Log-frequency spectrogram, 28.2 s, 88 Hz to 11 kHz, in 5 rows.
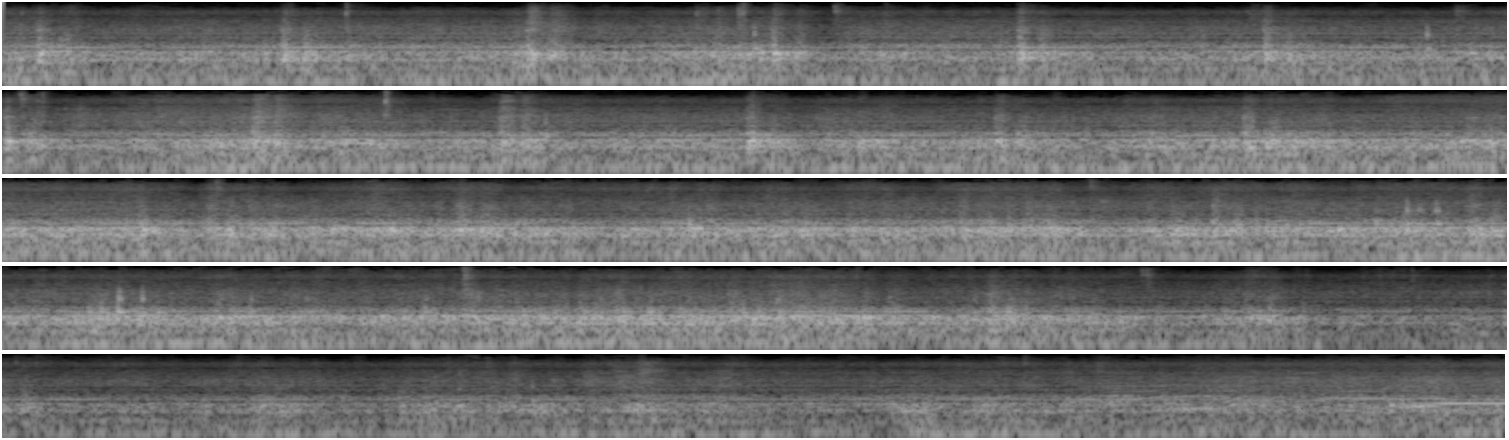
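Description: Running noise of a JR East E259 series Narita Express electric train at speed: a steady rumble of wheels and traction motors with scattered sharp clicks. It eases off briefly a little past two-thirds of the way through.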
